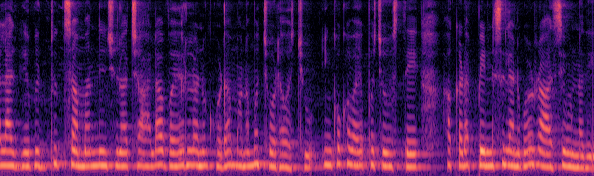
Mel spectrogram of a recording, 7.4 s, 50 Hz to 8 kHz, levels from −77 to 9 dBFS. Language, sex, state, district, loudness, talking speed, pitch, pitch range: Telugu, female, Andhra Pradesh, Srikakulam, -15 LUFS, 155 wpm, 230 Hz, 220-240 Hz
